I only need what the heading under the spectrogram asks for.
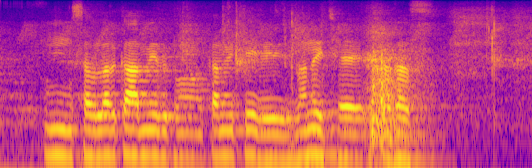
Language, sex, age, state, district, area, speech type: Maithili, male, 18-30, Bihar, Begusarai, rural, spontaneous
